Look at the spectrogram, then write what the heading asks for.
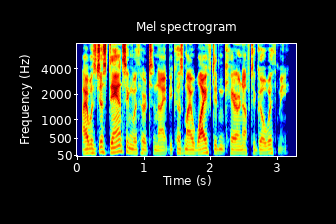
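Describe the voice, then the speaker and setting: A man's voice: on the low side, fast talker, fairly bright tone, no echo, clean studio sound. A man voicing a fed-up, sarcastic middle-aged husband in a narrated story. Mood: sarcastic, weary.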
